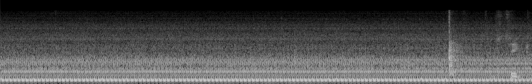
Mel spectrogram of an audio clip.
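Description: An 8-inch pulse motor spins at high speed, giving a loud, unbroken, steady whir with a strong tonal hum that holds constant throughout, broken only by a brief click near the end.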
